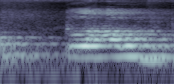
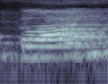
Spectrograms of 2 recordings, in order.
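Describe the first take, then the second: First: क्लाउज said as "klauj" with a clear "au" glide; क्लाउज pronounced with a full diphthong; correct pronunciation. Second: क्लाज said with a short flat "klaaj" vowel; क्लाज without the "au" diphthong; wrong pronunciation. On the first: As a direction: stretch the "au" in क्लाउज. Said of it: "इसको क्लाउज पढ़ते हैं". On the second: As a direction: read क्लाज as plain "klaj", no glide. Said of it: "इसको क्लाज नहीं पढ़ते हैं". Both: Shown as a demonstration.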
